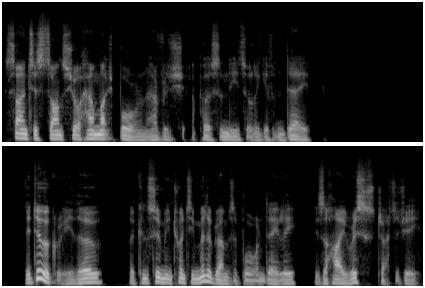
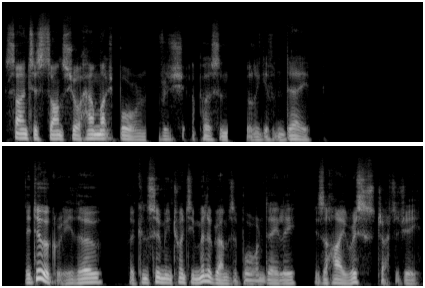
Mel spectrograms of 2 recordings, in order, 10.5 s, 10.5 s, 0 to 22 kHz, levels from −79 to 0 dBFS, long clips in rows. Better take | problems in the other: first | audio cutting out; at 2 s and at 3 s

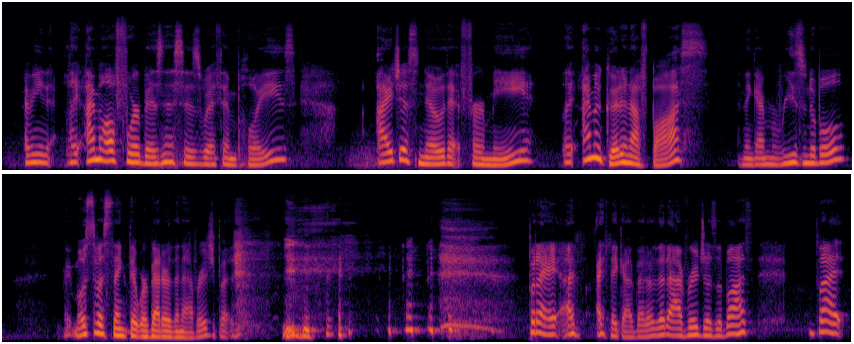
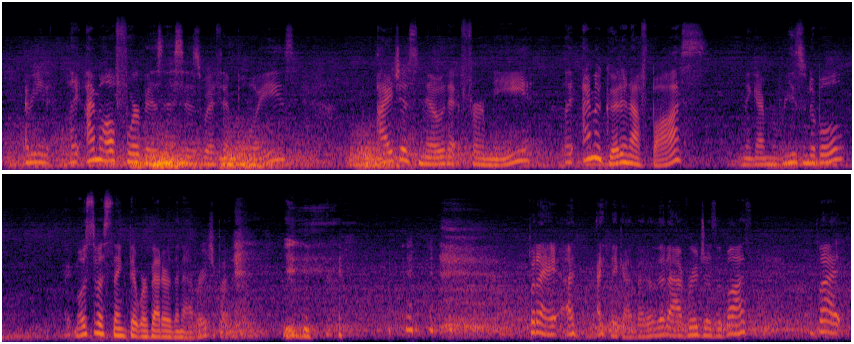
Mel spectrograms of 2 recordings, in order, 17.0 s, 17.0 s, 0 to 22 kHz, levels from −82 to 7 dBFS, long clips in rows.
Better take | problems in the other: first | rain or running water; loud; throughout; 3 dB below the speech; faint in the first

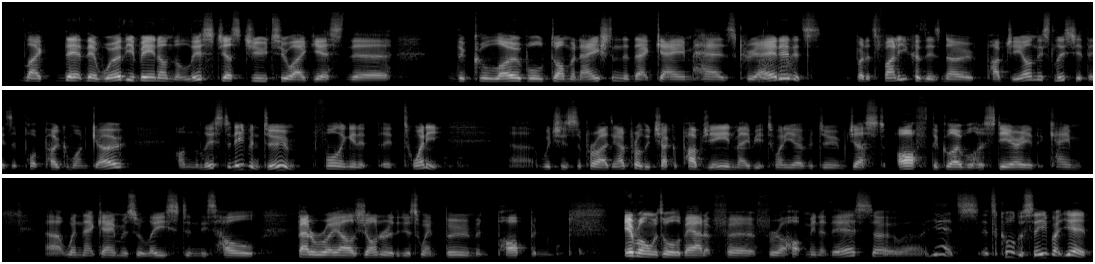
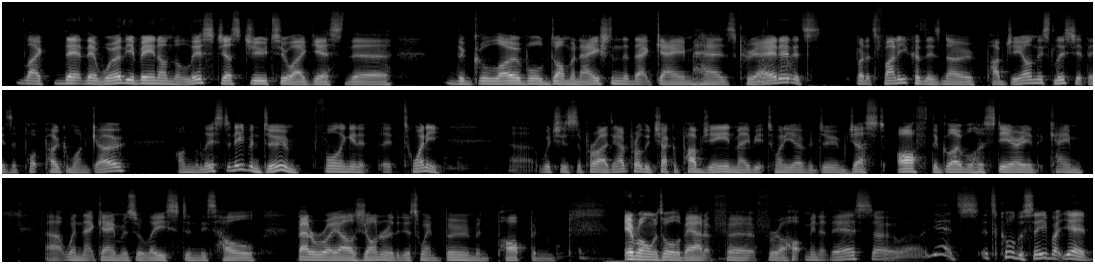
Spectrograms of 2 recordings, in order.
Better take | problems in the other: second | thin; very; fading below 350 Hz

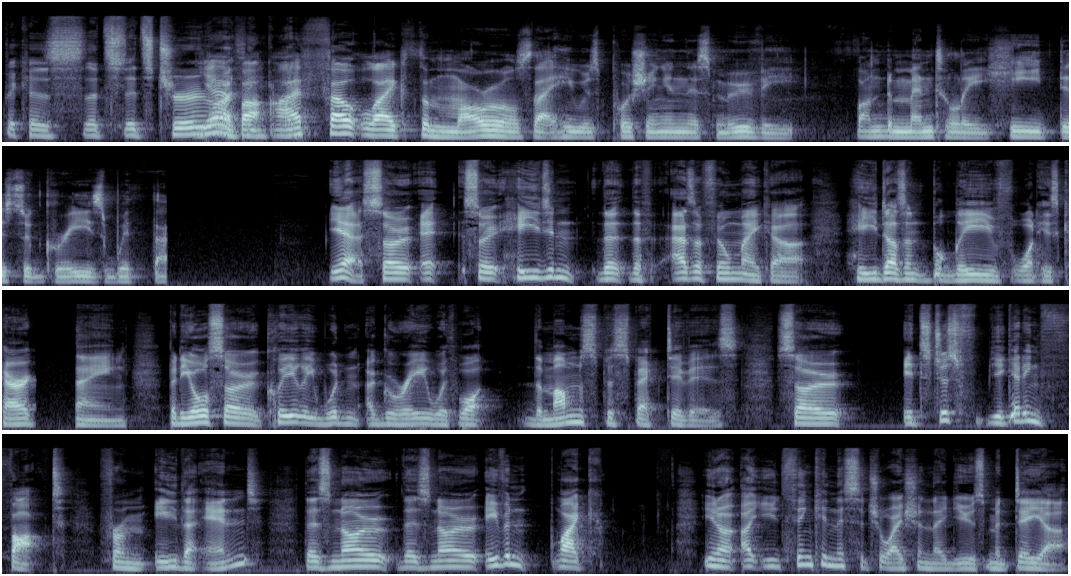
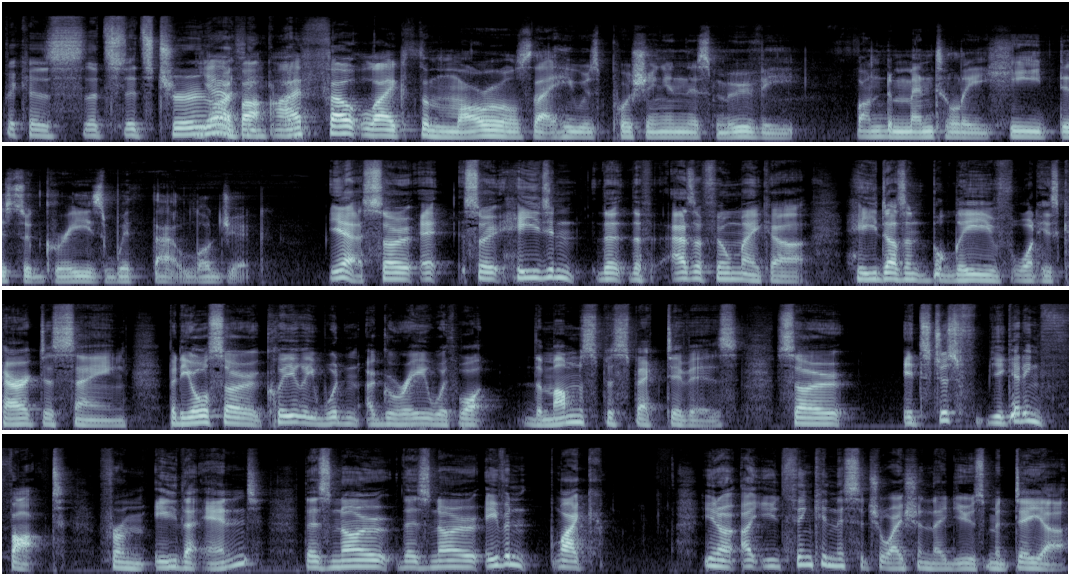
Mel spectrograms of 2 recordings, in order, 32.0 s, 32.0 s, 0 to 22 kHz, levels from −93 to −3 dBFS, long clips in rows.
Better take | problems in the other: second | audio cutting out; at 9 s for 1 s and at 16 s

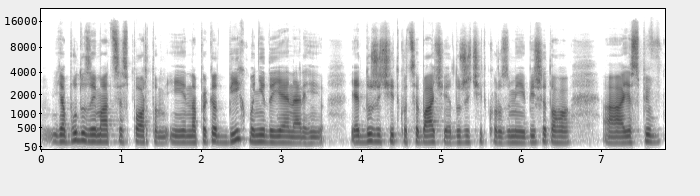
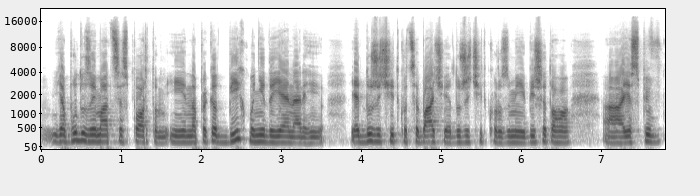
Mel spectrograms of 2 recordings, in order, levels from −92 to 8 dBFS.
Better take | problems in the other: first | distortion; slight; 10 dB below the speech

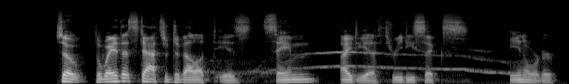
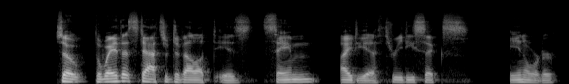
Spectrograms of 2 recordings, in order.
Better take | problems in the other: second | dog barking; faint; from 2 s on; peak 10 dB below the speech

